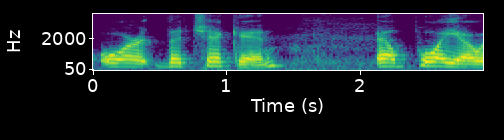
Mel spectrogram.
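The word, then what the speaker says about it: El Pollo: The former spy master of Venezuela, Hugo Carval Caral, aka El Polo or the chicken, El Poo is how it's pronounced. I said it wrong.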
